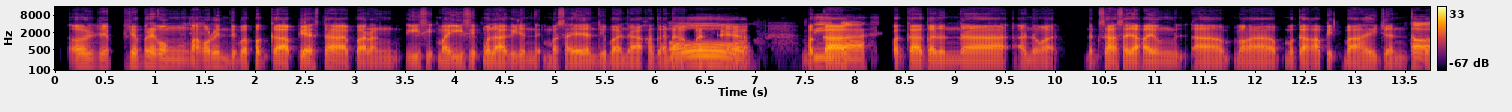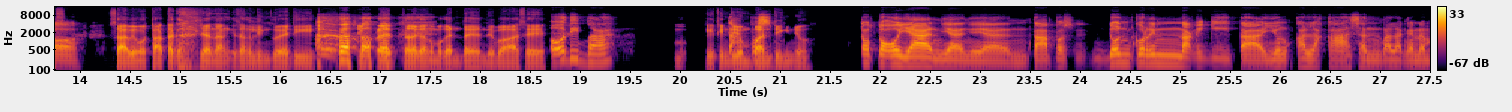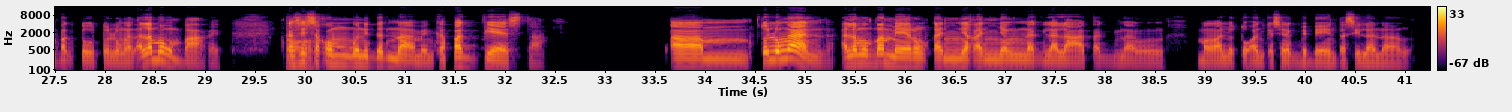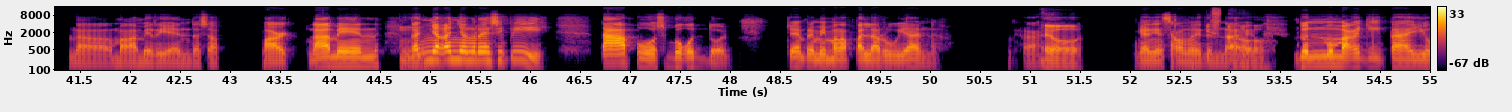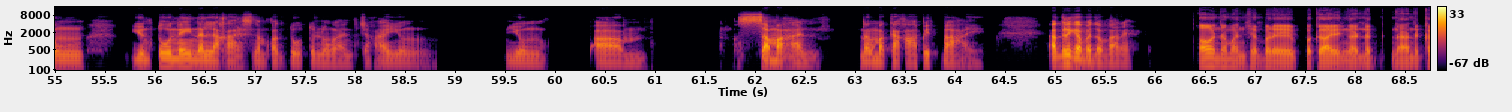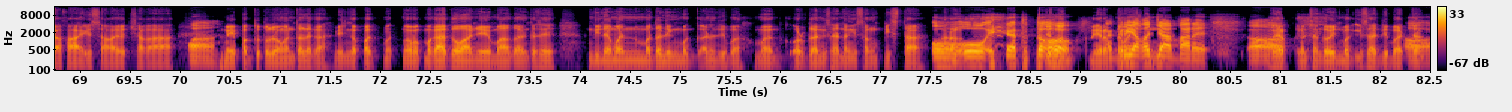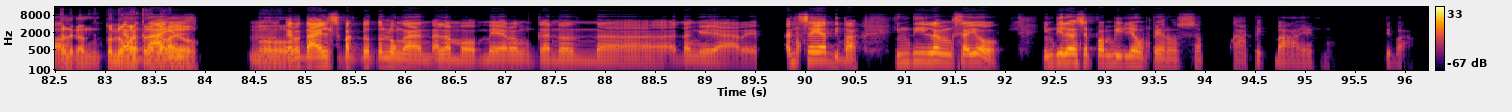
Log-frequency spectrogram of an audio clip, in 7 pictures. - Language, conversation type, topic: Filipino, unstructured, Bakit mahalaga ang pagtutulungan sa isang komunidad?
- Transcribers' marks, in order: other background noise; laugh; tapping; laughing while speaking: "eya totoo"; "iyan" said as "eya"; sniff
